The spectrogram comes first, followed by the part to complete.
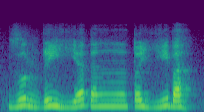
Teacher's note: را مرقق ہے، آگے یا پہ تشدید ہے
